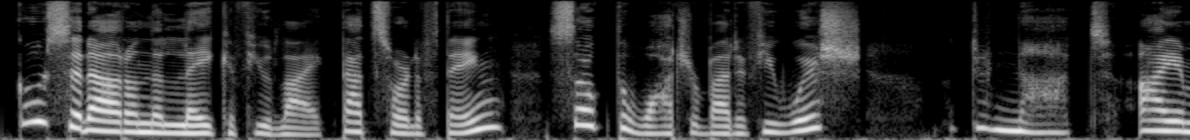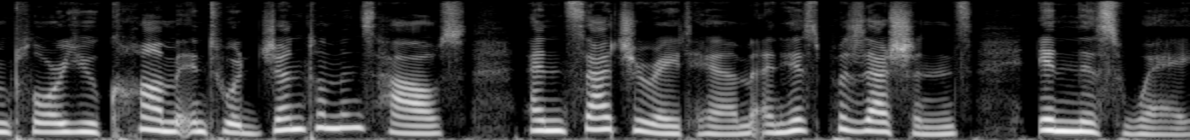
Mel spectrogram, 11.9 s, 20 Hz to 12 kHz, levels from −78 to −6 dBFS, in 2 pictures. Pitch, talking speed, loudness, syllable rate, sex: 225 Hz, 200 wpm, -19 LUFS, 5.1 syllables/s, female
